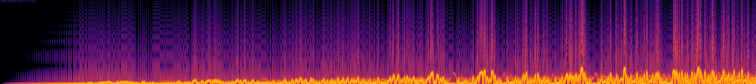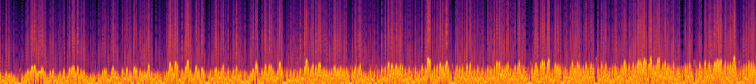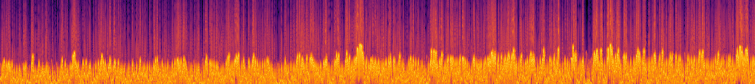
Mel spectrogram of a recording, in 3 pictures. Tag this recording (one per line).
chaos
chuck
programming
sci-fi
sine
